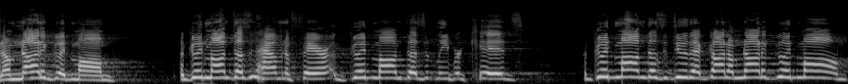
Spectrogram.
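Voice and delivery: high, loud, raw retold cry; yelling at God. Mom yelling at God that she's not a good mom, raw and loud. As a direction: cry out at God as if he's wrong. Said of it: "I yelled at God".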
